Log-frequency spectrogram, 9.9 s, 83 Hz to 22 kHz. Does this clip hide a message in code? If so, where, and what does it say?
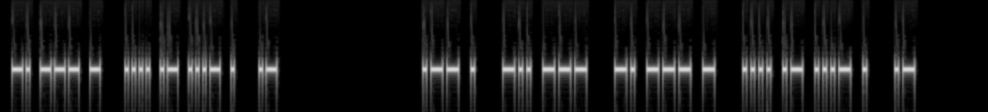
Yes: Morse code from 0.1 to 9.1 s, heard as a keyed tone, about 33 wpm, 700 Hz. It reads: NOT HAVE A WE DO NOT HAVE A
